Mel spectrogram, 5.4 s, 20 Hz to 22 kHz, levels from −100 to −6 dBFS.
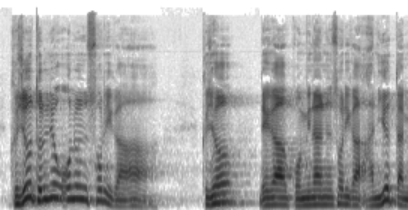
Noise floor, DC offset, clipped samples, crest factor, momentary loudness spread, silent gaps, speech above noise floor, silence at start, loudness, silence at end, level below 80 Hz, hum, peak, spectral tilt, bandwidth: -62 dBFS; under 0.1%; under 0.1%; 20 dB; 11 LU; none; 38 dB; 0.15 s; -24 LUFS; 0 s; -68 dBFS; none; -6 dBFS; -4.5 dB/octave; 17.5 kHz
